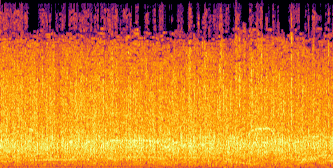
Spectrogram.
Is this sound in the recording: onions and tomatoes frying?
no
